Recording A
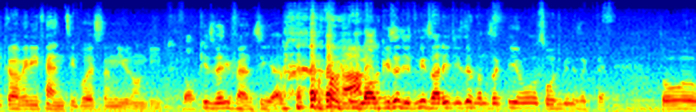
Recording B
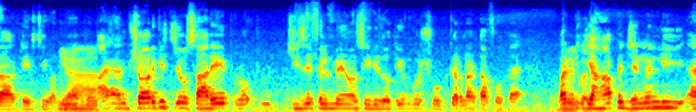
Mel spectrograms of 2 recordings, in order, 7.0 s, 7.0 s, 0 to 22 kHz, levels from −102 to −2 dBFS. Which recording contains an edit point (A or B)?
B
